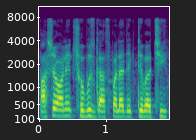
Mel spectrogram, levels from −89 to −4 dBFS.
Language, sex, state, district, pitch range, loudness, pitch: Bengali, male, West Bengal, Cooch Behar, 160-175 Hz, -14 LUFS, 165 Hz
